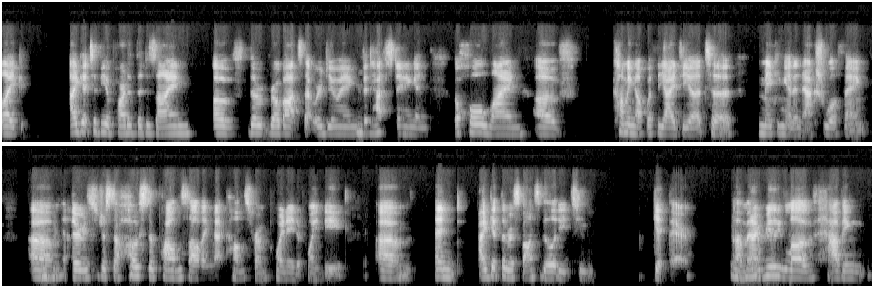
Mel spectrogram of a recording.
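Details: Adult speaker; normal speech.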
